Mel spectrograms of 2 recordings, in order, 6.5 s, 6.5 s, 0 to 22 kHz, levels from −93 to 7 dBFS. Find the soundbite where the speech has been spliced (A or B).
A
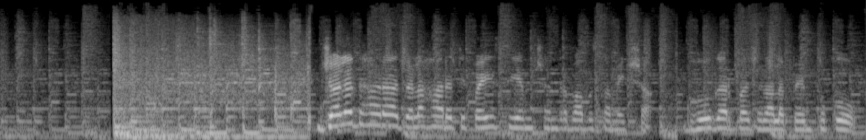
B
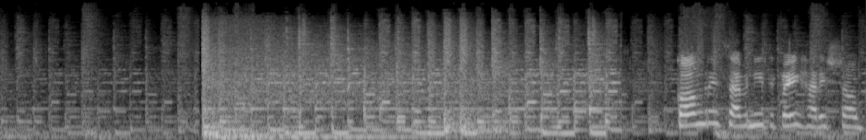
A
